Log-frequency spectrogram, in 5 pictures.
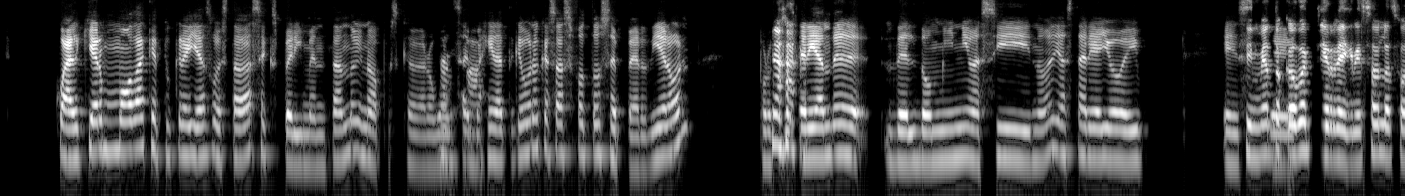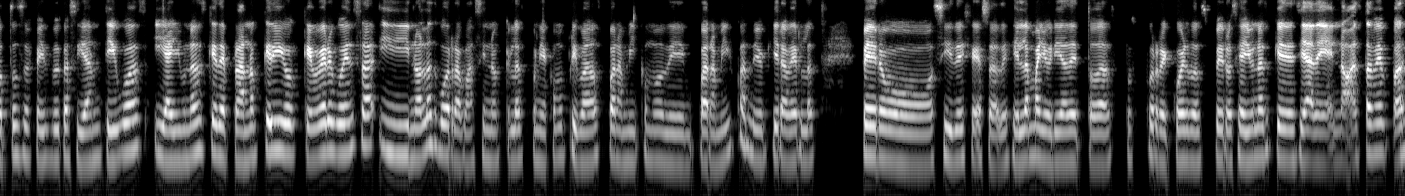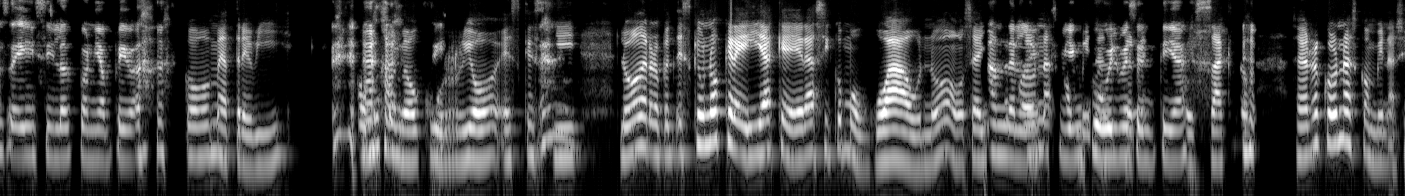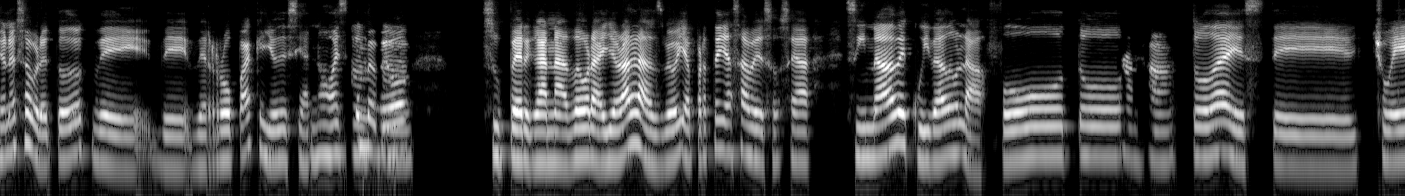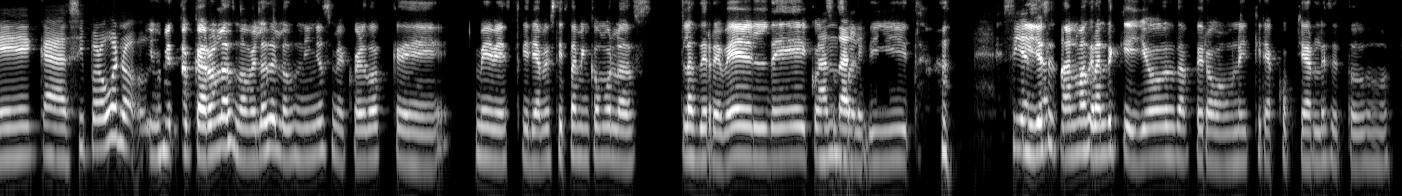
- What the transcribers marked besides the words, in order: chuckle; chuckle; laughing while speaking: "Sí"; laugh; laugh
- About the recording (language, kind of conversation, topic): Spanish, unstructured, ¿Cómo compartir recuerdos puede fortalecer una amistad?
